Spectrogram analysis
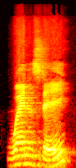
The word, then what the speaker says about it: Wednesday: Wednesday. So D is what? Silent.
